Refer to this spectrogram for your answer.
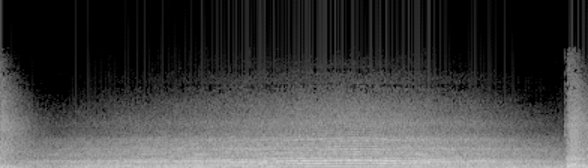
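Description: A great alarm siren wails steadily, its pitch rising and slowly falling in one long sweep, loud, with no voices over it.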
